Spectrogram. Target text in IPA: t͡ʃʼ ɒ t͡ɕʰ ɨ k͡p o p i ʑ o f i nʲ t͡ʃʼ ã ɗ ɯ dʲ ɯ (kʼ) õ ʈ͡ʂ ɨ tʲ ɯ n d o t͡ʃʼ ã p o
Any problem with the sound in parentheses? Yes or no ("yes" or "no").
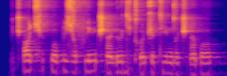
no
